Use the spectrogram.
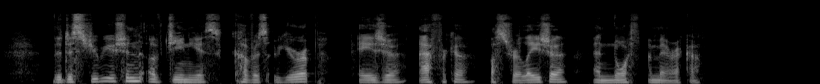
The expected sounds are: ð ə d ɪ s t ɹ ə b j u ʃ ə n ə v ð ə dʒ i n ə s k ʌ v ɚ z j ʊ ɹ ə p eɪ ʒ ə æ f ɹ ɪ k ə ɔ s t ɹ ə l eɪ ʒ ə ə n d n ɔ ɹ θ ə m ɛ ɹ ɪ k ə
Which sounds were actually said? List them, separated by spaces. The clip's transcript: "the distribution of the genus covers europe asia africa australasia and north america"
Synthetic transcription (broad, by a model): ð ə d ɪ s t ɹ ə b j u ʃ ə n ə v dʒ i n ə s k ʌ v ɚ z j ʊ ɹ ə p eɪ ʒ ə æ f ɹ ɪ k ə ɔ s t ɹ ə l eɪ ʒ ə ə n n ɔ ɹ θ ə m ɛ ɹ ɪ k ə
